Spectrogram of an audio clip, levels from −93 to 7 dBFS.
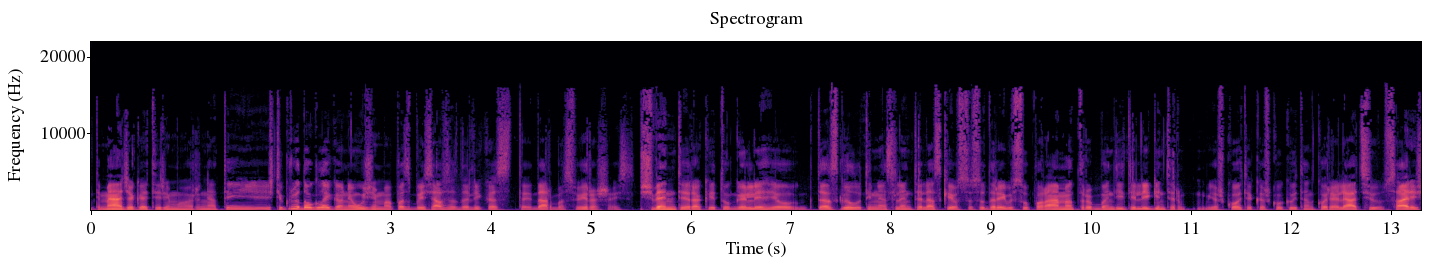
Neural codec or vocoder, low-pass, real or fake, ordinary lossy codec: none; 19.8 kHz; real; MP3, 64 kbps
